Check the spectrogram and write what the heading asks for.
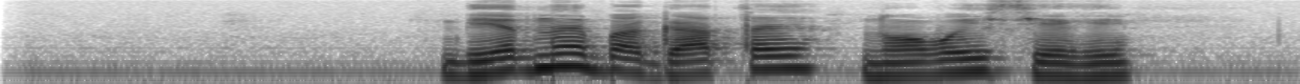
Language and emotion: Russian, neutral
